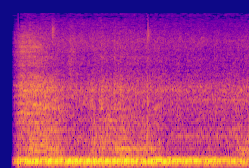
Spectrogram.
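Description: A vehicle engine running steadily, a low even drone with no revving.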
